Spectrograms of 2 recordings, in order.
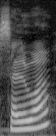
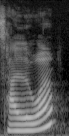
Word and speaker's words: Salwa: Sal, sagt man Salwa oder Salva? Äh, man kann es verschieden aussprechen. Es ist eigentlich Selwa. Ähm, ich stelle mich immer vor als Salwa mhm.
